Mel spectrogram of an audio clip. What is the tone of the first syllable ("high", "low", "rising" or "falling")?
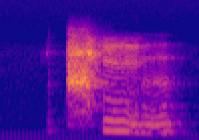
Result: low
